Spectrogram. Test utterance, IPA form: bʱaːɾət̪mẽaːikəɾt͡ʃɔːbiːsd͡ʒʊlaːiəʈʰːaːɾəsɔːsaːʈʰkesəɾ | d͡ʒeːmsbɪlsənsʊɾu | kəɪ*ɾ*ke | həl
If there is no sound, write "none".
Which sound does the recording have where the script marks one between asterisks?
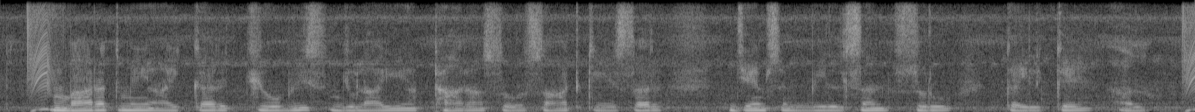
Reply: l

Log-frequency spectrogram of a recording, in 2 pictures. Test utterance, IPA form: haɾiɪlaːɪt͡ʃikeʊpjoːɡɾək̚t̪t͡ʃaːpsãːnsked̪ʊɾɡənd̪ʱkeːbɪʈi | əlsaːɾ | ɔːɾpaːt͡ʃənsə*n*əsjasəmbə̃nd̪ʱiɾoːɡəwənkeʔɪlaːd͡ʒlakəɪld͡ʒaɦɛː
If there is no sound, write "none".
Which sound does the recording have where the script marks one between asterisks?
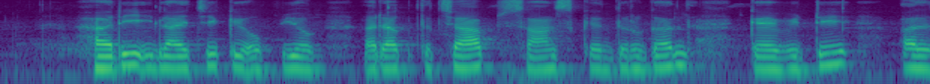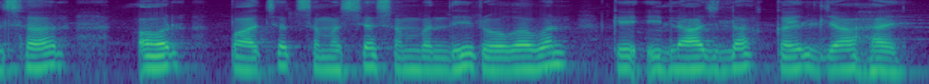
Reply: m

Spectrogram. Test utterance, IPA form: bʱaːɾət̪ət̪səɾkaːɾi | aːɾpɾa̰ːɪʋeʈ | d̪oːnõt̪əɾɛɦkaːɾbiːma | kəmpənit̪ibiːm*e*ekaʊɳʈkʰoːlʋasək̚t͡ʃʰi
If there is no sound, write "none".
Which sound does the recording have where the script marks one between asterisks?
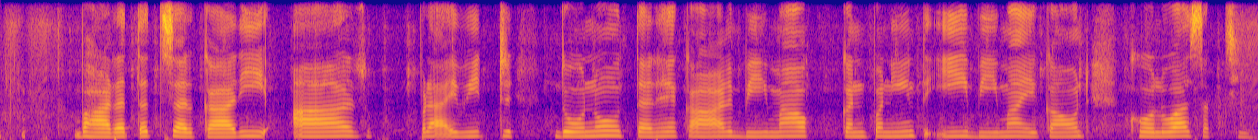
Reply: a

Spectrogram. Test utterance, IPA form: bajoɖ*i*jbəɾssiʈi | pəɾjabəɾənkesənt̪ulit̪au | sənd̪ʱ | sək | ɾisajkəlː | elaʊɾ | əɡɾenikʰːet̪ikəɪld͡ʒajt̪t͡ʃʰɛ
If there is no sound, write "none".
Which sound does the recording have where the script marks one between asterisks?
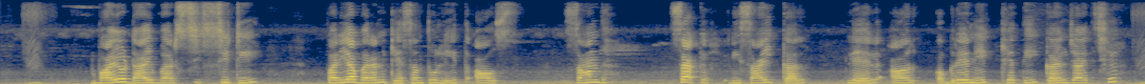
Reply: a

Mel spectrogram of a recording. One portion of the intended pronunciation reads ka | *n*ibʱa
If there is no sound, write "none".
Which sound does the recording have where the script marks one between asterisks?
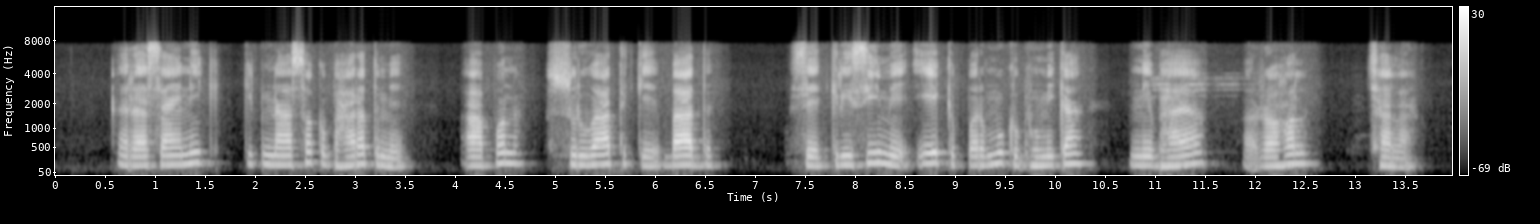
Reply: n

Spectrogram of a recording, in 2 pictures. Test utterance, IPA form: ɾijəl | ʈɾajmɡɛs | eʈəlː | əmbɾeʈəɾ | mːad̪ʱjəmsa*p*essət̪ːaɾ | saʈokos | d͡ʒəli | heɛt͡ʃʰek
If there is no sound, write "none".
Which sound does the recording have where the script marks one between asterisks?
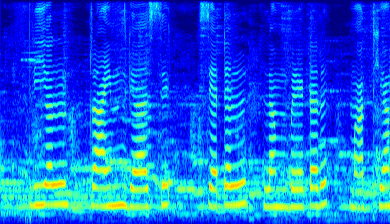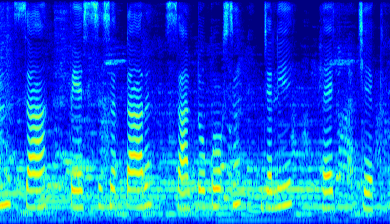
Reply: p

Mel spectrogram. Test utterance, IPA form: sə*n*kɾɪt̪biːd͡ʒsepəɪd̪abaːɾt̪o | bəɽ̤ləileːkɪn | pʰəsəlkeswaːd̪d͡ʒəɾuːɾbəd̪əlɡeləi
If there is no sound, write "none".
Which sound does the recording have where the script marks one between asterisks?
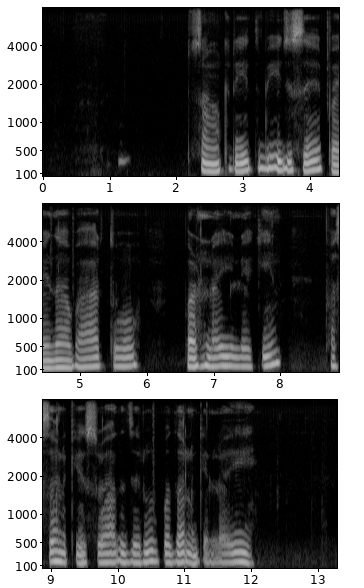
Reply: ŋ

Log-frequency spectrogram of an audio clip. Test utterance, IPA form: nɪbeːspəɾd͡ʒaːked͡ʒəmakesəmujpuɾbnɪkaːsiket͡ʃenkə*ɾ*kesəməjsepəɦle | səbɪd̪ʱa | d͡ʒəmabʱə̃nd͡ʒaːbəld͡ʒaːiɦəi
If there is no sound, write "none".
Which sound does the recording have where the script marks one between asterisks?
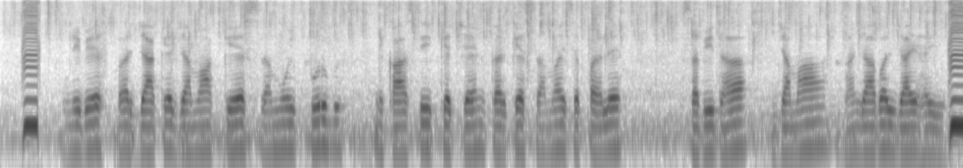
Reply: ɾ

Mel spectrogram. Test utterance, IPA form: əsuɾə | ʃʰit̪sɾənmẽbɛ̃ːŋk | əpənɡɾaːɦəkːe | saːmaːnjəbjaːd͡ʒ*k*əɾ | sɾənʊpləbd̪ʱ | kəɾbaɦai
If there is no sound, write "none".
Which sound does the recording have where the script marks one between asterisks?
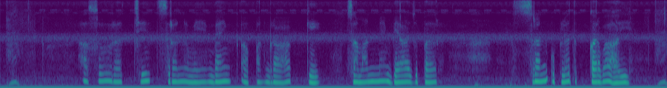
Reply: p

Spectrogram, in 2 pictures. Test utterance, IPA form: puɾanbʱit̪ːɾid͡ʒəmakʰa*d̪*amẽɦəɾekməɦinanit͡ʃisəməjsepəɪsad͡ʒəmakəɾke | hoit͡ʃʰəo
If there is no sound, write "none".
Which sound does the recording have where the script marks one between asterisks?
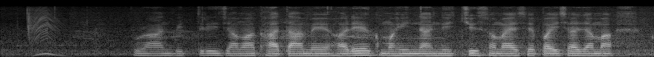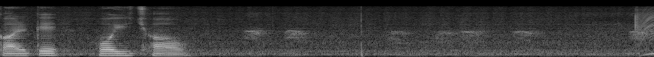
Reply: t̪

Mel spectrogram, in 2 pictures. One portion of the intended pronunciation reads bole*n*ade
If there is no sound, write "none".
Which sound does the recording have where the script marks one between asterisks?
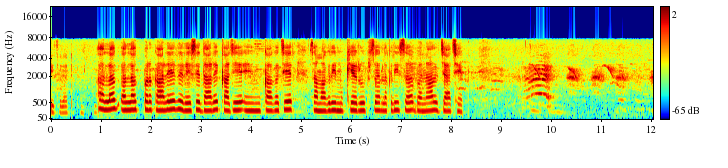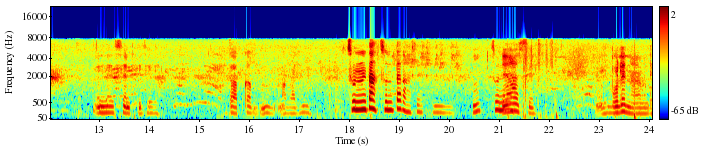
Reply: n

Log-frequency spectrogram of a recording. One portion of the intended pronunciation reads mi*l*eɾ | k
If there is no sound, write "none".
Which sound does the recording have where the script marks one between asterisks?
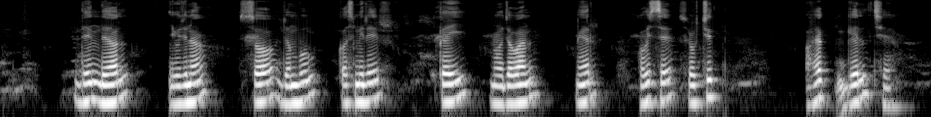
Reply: ɾ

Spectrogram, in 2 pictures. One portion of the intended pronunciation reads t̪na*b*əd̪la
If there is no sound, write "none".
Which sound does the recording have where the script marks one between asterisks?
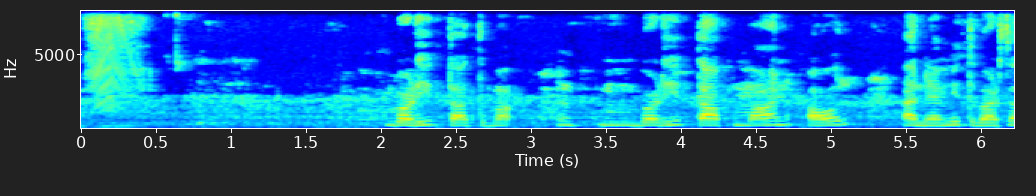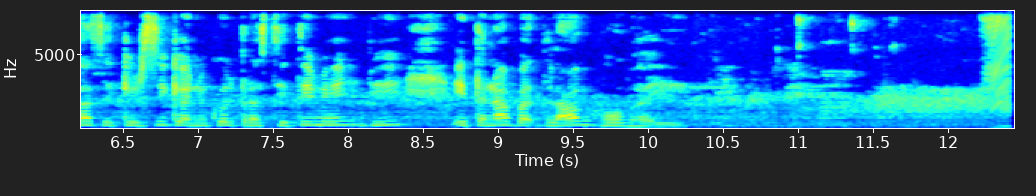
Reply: b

